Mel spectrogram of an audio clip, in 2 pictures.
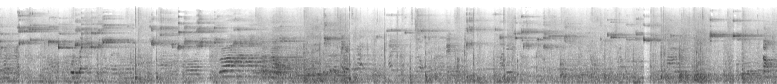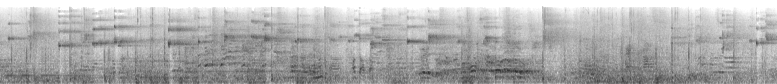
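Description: A basketball game on a wooden gym floor: the ball bouncing repeatedly as it is dribbled, with players' voices calling out throughout.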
